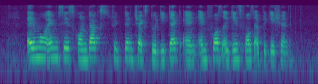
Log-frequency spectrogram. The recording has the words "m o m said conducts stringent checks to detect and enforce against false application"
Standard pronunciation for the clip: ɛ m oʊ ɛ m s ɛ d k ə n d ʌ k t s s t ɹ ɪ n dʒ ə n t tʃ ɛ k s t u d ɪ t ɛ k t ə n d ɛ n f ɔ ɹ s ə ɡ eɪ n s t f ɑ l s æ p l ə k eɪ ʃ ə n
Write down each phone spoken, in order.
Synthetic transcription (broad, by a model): ɛ m oʊ ɛ m s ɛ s k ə n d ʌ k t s s t ɹ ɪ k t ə n tʃ ɛ k s t u d ɪ t ɛ k t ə n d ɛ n f ɔ s ə ɡ eɪ n s t f ɑ s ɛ p l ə k eɪ ʃ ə n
